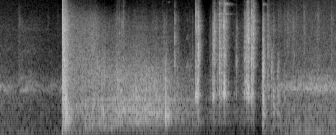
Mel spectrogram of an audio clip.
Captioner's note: gun fires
